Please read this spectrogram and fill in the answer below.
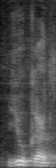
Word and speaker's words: Youcat: lo estoy sacando del libro Yucat, que es una síntesis del Catecismo de la Iglesia Católica, se escribe Youcat, que se hizo a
